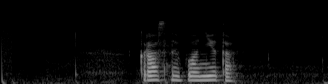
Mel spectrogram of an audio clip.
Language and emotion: Russian, neutral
